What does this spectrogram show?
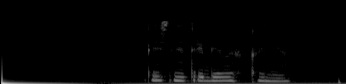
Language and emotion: Russian, neutral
